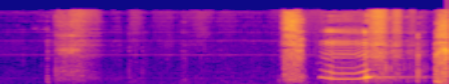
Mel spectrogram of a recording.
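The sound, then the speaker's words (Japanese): Crying with an echo effect added: a short breathy sob, a pause, then a long, wavering, moaning wail broken by gasps. “泣くな！”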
